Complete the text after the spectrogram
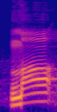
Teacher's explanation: میم الف زبر ما، الف مدہ ایک الف کھینچنا ہے. میم کا مخرج ہے دونوں ہونٹوں کا خشک حصہ, دونوں ہونٹوں کے خشک حصے سے میم ادا ہوتا ہے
